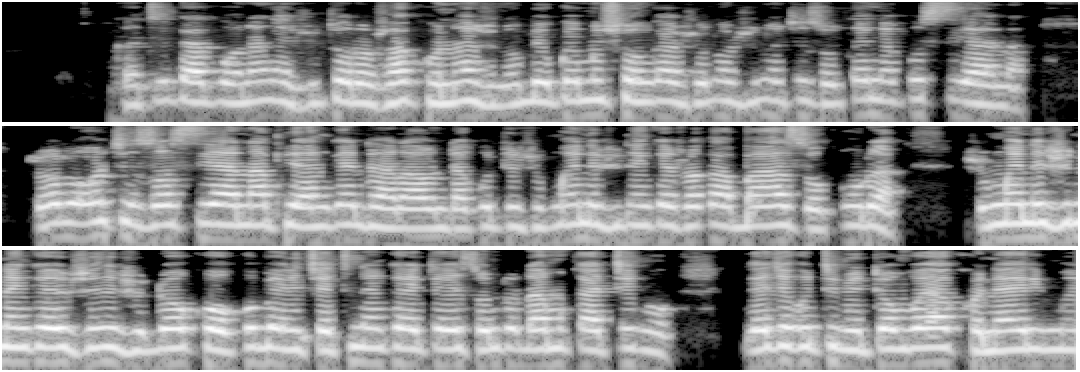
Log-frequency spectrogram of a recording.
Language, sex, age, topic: Ndau, female, 25-35, health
